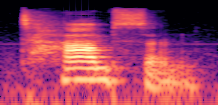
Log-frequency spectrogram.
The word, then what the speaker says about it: Thompson: like to point out although these next words and names are spelled with a t H they are pronounced as if they were spelled with a normal T TT like that and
